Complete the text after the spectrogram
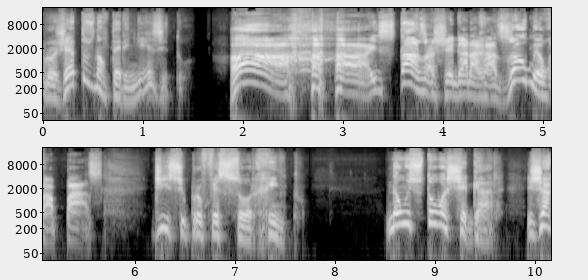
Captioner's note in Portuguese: risadas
